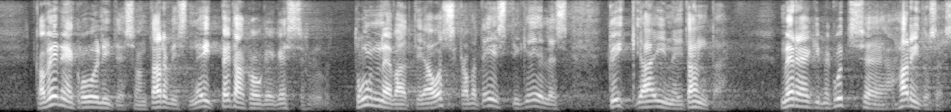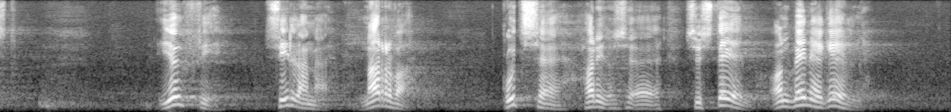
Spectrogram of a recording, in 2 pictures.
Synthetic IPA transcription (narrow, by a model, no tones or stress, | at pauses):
kɑve̞ne̞ko̞ːlʲid̪̥e̞so̞nt̪ɑrvisne̞jd̪̥̚pe̞d̪̥ɑɡ̥o̞ːɡ̥eke̞s | t̪unːe̞vɑd̪̥jɑo̞skɑvɑd̪e̞ːst̪ike̞ːle̞skɤjkːiɑjme̞jd̪ɑnd̪̥ɑ̰ | me̞ɾæːɡ̥ime̞kut̪seɦɑɾid̪use̞̰st̪ | jøfi | silːɑmæ̰ːnɑrvɑ̰ | kut̪se̞hɑɾid̪̥use | syst̪e̞ːmo̞nve̞ne̞ke̞ːlnḛ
